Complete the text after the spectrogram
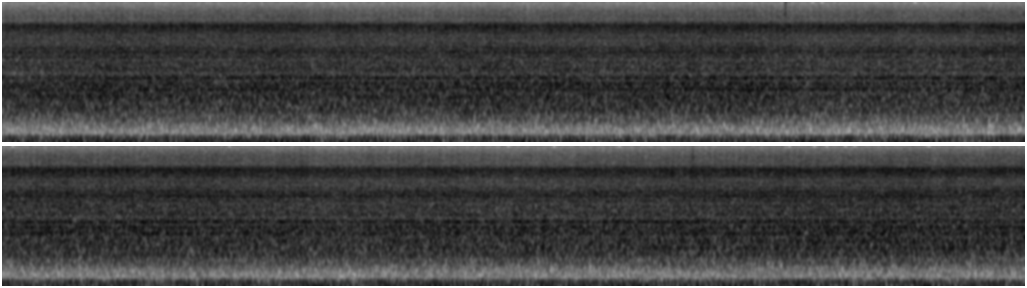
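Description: A combine harvester's engine drones steadily.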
